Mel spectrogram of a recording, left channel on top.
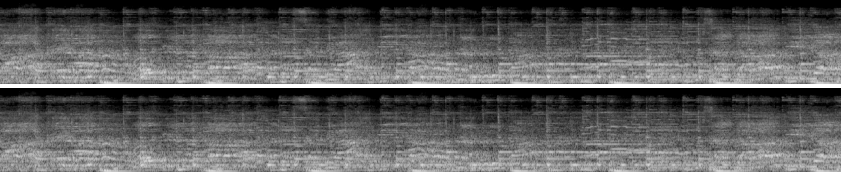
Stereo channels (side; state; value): both; identical; correlation 1.00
